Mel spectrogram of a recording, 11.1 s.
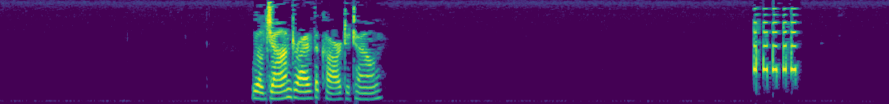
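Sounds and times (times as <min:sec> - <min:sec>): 
speech: 0:03.2 - 0:04.8
telephone ringing: 0:09.4 - 0:10.0.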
